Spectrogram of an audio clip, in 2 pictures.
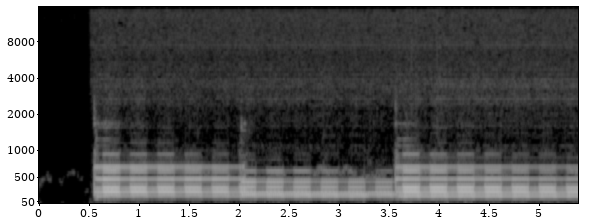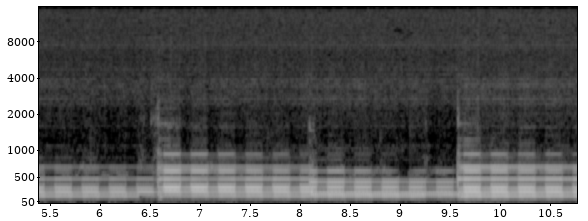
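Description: A pop song's instrumental opening plays: steady, rich keyboard-like chords pulse in an even rhythm, shifting harmony every couple of seconds at a constant, moderate loudness, with no singing yet.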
